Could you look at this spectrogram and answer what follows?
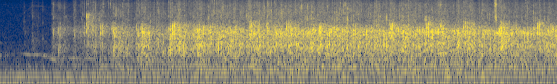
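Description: A crowd bursts into steady, dense applause at a city address, starting after a brief quieter moment and holding loud and even without talk over it.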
